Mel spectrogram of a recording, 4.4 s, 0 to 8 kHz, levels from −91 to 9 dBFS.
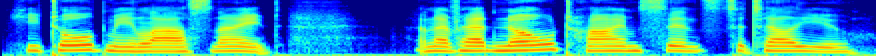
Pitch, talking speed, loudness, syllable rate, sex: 200 Hz, 190 wpm, -17 LUFS, 4.5 syllables/s, female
